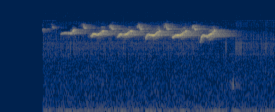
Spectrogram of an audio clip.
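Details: Black-and-white Warbler, a breeding species in Newfoundland, sings a very high, thin, squeaky series of about eight quick two-note see-wee phrases, undulating up and down like a squeaky wheel.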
